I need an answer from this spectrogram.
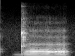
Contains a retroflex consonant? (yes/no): yes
